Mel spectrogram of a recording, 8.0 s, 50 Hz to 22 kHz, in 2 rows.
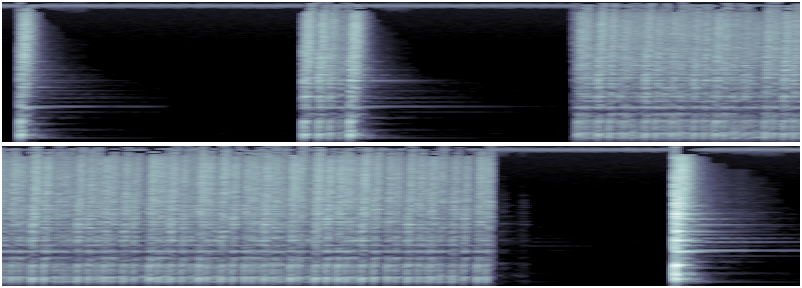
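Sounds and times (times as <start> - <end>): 
snare drum single hit: 2.9 - 6.4.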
